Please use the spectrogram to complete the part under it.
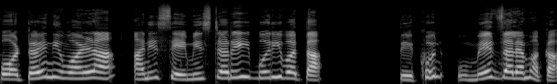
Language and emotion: Goan Konkani, happy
